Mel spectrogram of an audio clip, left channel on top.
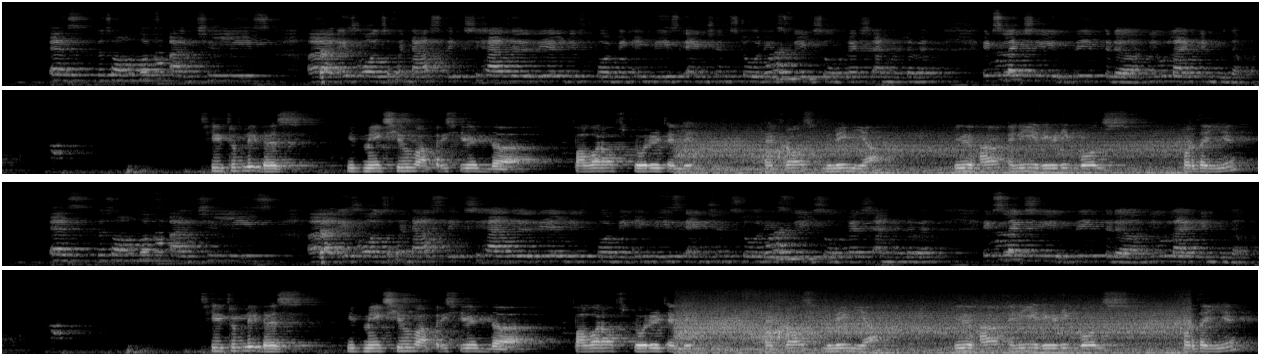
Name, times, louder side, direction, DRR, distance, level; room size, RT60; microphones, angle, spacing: voice 1, 0.5-12.4 13.8-13.9 14.6-14.7 15.9-16.0, left 1 dB, 20° left, 0 dB, 5.5 m, -39 dB
voice 2, 7.6-8.0 10.0-10.1 13.1-13.2 14.6-15.6 16.0-17.8 18.3-19.6 20.2-21.4 22.1-23.8 24.4-25.0, equal, 5° right, 4 dB, 0.8 m, -25 dB
sound 1, 19.3-24.5, right 4 dB, 90° right, 1.1 m, -30 dB
29.0 x 26.5 x 3.9 m, 1.1 s
head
